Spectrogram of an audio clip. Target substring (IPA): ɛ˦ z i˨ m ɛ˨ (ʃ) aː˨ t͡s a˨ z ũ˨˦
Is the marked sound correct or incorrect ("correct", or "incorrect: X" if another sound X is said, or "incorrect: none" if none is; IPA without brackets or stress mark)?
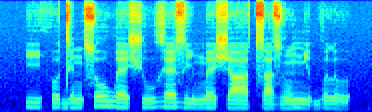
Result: correct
